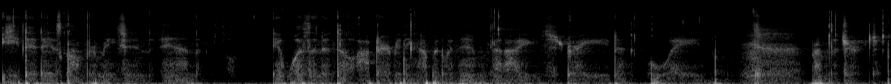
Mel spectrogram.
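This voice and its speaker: A whispering woman with long, frequent pauses over noticeable background noise. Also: moderate pace. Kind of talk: ASMR whispered personal ramble. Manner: whispered.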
